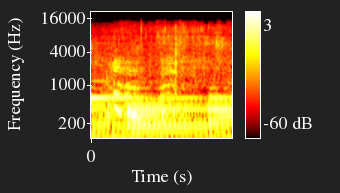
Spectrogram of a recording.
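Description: Cap jae vegetables frying in a pan, a continuous close sizzle with a few stirring scrapes and faint tonal hum behind.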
